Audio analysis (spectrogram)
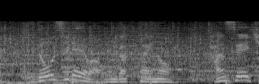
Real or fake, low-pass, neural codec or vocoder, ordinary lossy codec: real; none; none; none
